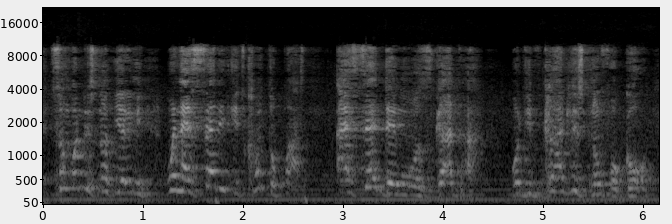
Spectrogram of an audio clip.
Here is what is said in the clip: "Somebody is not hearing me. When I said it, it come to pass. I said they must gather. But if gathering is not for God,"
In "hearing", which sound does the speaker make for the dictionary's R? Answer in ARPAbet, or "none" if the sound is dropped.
R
